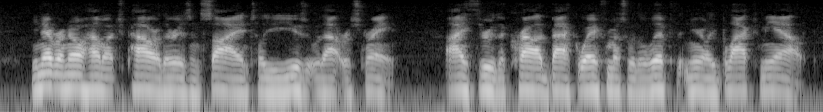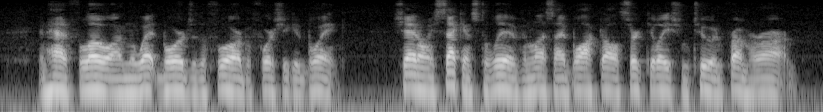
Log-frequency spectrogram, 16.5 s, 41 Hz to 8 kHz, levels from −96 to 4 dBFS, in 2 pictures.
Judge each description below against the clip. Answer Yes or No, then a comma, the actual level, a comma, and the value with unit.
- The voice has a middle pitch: No, low, 105 Hz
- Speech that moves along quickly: Yes, fast, 225 wpm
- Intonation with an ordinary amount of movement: No, narrow, 2.3 semitones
